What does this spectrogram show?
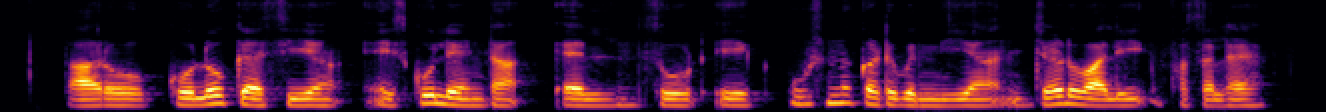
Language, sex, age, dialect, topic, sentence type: Hindi, male, 18-24, Garhwali, agriculture, statement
